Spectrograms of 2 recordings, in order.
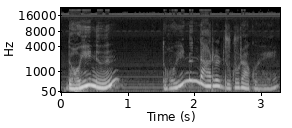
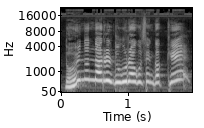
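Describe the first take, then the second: First: Lower, measured question; Jesus questioning disciples. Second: High, loud, pointed question; emphatic questioning. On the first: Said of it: "제자들에게 얘기한 거야". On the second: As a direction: put the question forcefully to the whole group. Jesus puts question to disciples forcefully. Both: Acted.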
